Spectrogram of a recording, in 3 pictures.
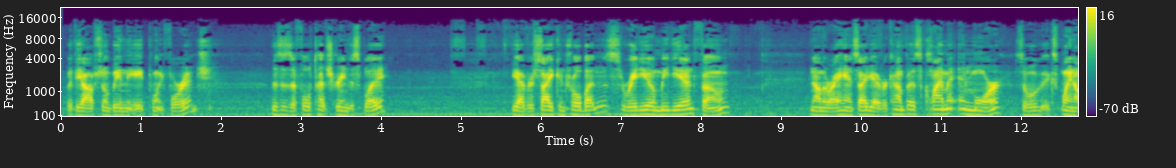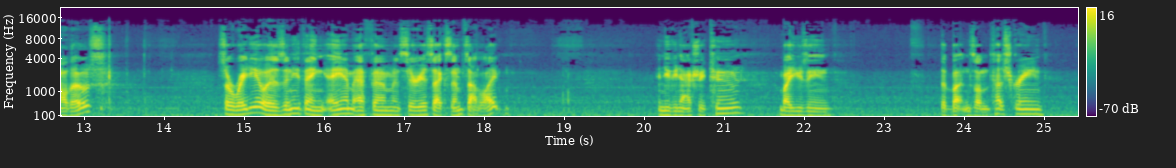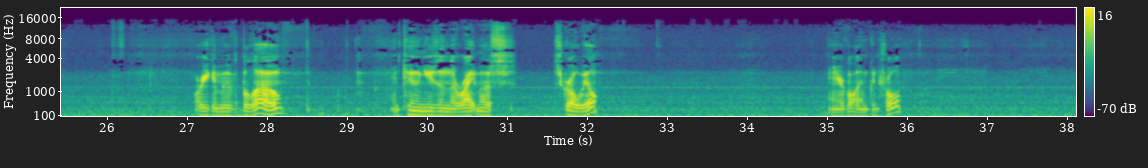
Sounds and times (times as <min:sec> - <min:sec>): Speech: 0:00.0 - 0:02.0, 0:02.6 - 0:04.1, 0:05.6 - 0:08.4, 0:09.4 - 0:13.4, 0:14.7 - 0:18.3, 0:20.2 - 0:22.4, 0:23.7 - 0:25.1, 0:27.1 - 0:28.3, 0:29.5 - 0:32.2, 0:35.0 - 0:36.0.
